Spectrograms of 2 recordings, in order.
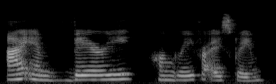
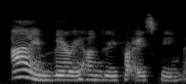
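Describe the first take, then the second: First: I AM as two separate words; uncontracted I am. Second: I'M run into one syllable; contracted I'm. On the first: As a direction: say "I am" in full. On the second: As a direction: say "I'm" as one easy word. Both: Shown as a demonstration.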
